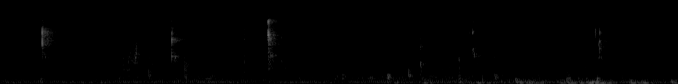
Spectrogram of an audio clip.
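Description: Faint wet mouth clicks and smacks of someone chewing food with the lips closed: a few sharp ticks about a second apart, then a soft low rumble near the end.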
